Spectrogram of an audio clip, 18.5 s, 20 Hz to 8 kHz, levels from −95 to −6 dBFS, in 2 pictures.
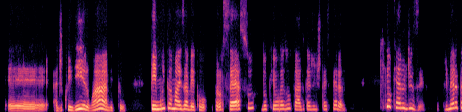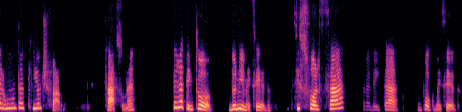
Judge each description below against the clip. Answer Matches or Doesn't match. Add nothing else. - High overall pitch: Matches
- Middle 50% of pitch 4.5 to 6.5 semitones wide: Matches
